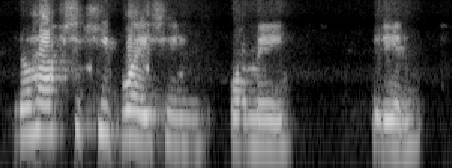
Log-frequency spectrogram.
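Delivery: very soft, hushed, under the breath. Playing a character on the ground, answering a vanished figure: very quiet voice. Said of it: "just say very quietly".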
